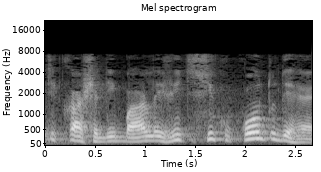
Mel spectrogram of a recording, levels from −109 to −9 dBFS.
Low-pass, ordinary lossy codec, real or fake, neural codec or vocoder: 7.2 kHz; none; real; none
